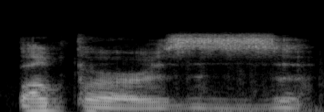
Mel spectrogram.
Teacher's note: voiced ER to the voic S it's too physically difficult because your throat's already vibrating so you're forced to add the voice to S which sounds like a z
